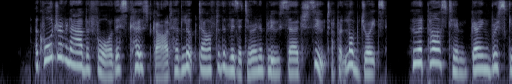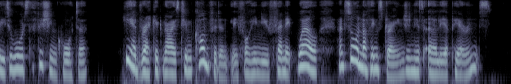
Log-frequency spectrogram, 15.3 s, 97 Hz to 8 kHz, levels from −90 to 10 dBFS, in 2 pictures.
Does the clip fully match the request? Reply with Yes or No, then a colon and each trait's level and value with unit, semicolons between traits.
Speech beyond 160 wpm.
Yes: average, 190 wpm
